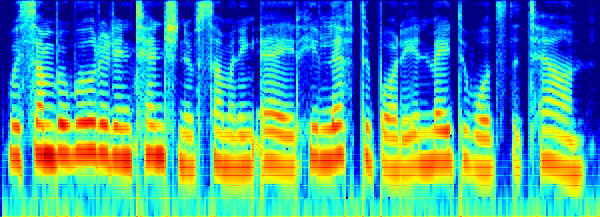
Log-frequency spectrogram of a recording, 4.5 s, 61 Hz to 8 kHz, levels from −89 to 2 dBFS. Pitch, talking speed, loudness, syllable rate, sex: 210 Hz, 215 wpm, -16 LUFS, 5.8 syllables/s, female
